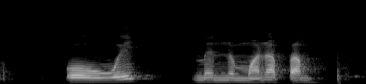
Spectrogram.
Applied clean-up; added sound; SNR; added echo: none; none; none; none.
